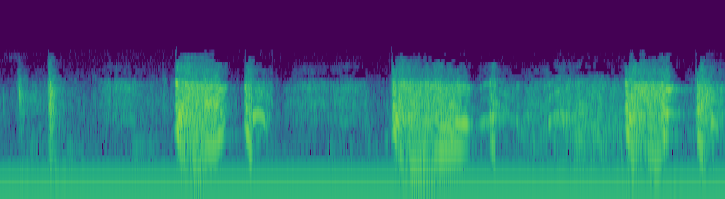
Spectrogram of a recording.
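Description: A person coughs repeatedly in harsh, rasping bursts, some single and some in clusters, fairly loud with no talking in between, at a doctor's office; the cough started with a cold and has been getting worse all week.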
